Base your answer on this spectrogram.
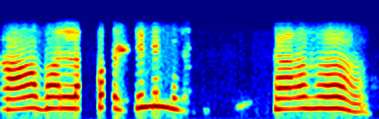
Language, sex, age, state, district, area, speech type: Odia, female, 30-45, Odisha, Nayagarh, rural, conversation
